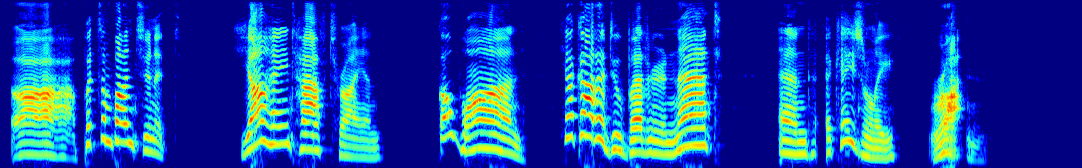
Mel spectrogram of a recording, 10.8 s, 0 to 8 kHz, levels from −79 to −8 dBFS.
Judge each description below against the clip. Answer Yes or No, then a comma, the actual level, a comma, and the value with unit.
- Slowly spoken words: Yes, slow, 115 wpm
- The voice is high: Yes, high, 215 Hz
